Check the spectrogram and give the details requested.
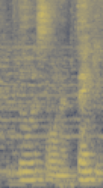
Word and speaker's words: Luiz: Luiz, I want to thank you for taking this time this morning to come in here and talk with me.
